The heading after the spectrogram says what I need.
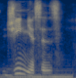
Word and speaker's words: geniuses: Yeah, give me a J sound at the beginning. G. Geniuses.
